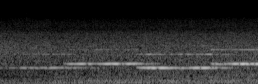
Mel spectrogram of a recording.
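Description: An ambulance siren sounds in the Japanese horror video game Corpse Party: Book of Shadows, a thin wailing tone shifting pitch over a low background hum, moderately faint and without talk.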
